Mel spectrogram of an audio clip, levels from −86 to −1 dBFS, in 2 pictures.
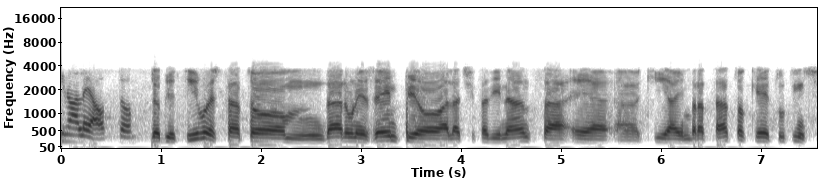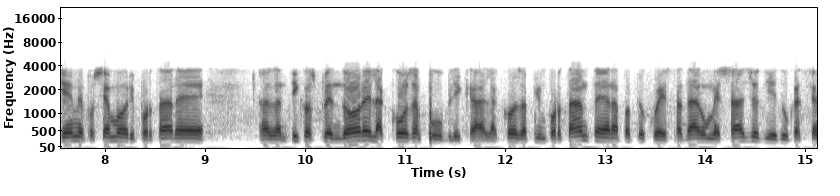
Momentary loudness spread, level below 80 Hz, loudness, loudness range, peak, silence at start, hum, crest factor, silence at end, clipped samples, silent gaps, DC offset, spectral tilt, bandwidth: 7 LU; -74 dBFS; -23 LUFS; 3 LU; -8 dBFS; 0 s; none; 16 dB; 0 s; under 0.1%; none; under 0.1%; 0 dB/octave; 4.5 kHz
